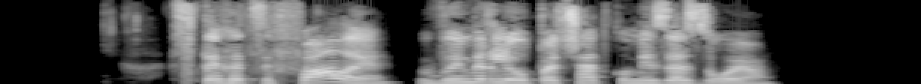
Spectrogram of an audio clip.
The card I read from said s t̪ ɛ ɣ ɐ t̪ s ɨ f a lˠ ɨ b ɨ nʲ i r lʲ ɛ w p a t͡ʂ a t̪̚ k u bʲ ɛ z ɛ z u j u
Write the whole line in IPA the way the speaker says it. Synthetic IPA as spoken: s t̪ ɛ ɣ ɐ t̪ s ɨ f a lˠ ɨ v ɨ mʲ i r lʲ i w p a t͡ʂ a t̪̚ k u mʲ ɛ z a z ɔ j u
